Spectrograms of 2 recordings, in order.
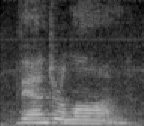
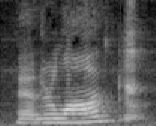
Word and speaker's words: Vanderlaan: i always mispronounce words vanderlon vanderlon okay it's a what name a good old test name oh it's a dutch name vanderlon thank you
